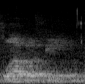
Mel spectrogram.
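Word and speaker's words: phlobaphene: medicine as an astringent are there any alternate pronunciations no just the one flavine flavine may I have the part of speech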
